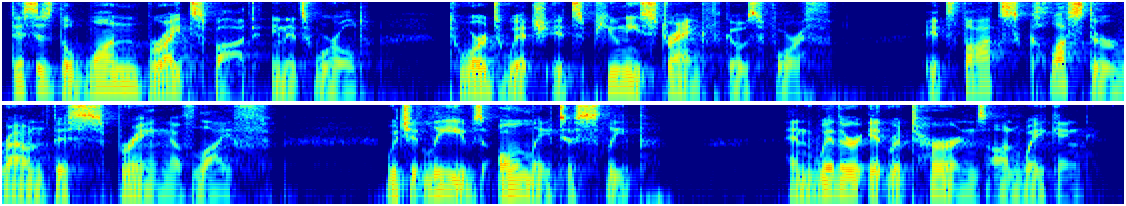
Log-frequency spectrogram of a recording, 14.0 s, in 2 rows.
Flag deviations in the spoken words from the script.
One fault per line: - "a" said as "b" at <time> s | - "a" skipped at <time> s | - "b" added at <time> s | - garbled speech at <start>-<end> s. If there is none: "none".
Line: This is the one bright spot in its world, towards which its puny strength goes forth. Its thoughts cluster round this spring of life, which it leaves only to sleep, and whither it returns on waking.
none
